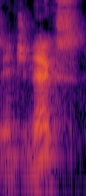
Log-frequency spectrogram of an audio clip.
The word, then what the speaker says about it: nginx: that develops and supports the webserver nginx is pronounced nginx it is a high performance software used for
